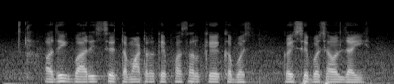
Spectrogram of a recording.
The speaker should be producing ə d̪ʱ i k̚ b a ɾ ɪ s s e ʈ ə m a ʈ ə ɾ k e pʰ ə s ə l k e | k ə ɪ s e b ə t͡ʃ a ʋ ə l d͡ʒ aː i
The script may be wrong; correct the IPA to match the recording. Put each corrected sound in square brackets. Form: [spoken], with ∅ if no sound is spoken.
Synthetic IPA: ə d̪ʱ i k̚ b a ɾ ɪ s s e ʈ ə m a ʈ ə ɾ k e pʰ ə s ə l k e | k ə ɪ s e b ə t͡ʃ a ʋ ə l d͡ʒ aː i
